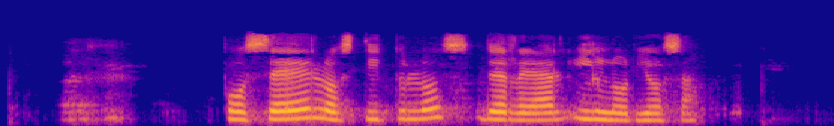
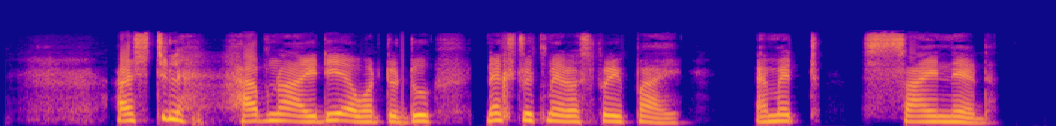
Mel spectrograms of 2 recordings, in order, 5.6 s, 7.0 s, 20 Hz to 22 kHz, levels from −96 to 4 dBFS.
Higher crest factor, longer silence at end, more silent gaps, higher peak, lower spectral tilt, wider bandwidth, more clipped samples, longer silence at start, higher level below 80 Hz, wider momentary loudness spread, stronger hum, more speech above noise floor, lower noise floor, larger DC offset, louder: about the same, 16 dB vs 16 dB; first, 0.9 s vs 0.45 s; second, none vs 4.82-5.01 s, 5.64-5.73 s; about the same, -2 dBFS vs 0 dBFS; second, -3.5 dB/octave vs -5 dB/octave; about the same, 7.4 kHz vs 7.8 kHz; neither; about the same, 0.4 s vs 0.3 s; second, -64 dBFS vs -54 dBFS; about the same, 11 LU vs 11 LU; neither; first, 55 dB vs 25 dB; first, -72 dBFS vs -41 dBFS; neither; about the same, -18 LUFS vs -17 LUFS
